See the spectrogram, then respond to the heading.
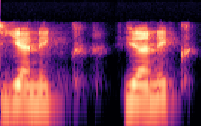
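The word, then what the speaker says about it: Jannik: Yannick, it's pronounced as Yannick Sinner won January 2024 Australian Open Men's Final.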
